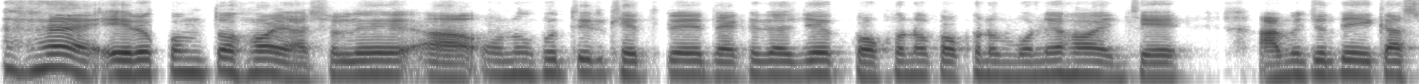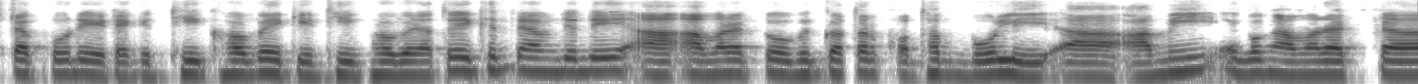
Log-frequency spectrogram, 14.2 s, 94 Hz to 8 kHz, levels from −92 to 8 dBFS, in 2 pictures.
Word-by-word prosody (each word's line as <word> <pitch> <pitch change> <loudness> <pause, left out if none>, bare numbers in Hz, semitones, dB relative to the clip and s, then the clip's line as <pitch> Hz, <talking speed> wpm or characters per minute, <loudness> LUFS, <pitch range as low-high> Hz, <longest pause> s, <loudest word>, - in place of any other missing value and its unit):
হ্যাঁ, 225 -2 +5 0.2
এরকম 170 +2 +3
তো 190 - +3
হয়। 175 -2 +4
আসলে 155 +5 -3 0.4
আ - - +3 0.3
অনুভূতির 165 +1 -4
ক্ষেত্রে 160 0 -3 0.2
দেখা 150 +1 -1
যায় 155 -1 0
যে, - - +3 0.2
কখনো, 155 +2 0
কখনো 155 +1 -2
মনে 160 +2 -2
হয় 160 -2 +1
যে, 145 - 0 0.6
আমি 150 +4 +1
যদি 165 +1 -2
এই 155 - -2
কাজটা 160 +1 +1
করি 165 0 -2
এটা 150 - -2
কি 150 - -4
ঠিক 160 -1 0
হবে, 165 +2 +3
কি 155 - -1
ঠিক 155 -2 -1
হবে 155 0 +2
না? 155 - +2
তো - - -3
এক্ষেত্রে 200 +2 -3
আমি 185 - -5
যদি 185 +1 0 0.3
আ - - +6 0.2
আমার 165 +1 +3
একটা 165 +1 -8
অভিজ্ঞতার 165 +1 -1
কথা 170 - -3 0.2
বলি। 165 +1 +4 0.3
আ - - +4 0.3
আমি 170 +6 0 0.2
এবং 175 +1 -1
আমার 160 +1 0
একটা 160 +1 -1
160 Hz, 185 wpm, -24 LUFS, 155-170 Hz, 0.6 s, আ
